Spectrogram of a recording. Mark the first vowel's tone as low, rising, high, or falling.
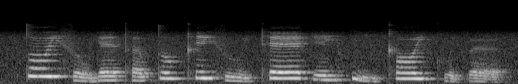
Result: high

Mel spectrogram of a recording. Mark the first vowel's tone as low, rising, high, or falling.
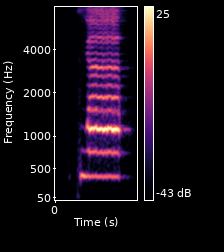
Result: high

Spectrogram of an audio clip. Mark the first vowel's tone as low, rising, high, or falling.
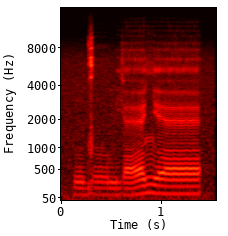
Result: low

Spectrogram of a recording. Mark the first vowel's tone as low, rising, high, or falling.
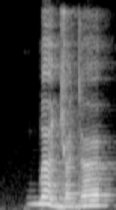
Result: falling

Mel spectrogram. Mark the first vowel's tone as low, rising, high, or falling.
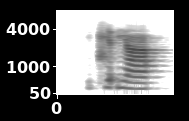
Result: high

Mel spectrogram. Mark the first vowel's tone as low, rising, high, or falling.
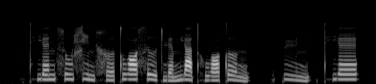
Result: high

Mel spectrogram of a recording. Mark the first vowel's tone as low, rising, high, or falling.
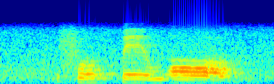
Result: low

